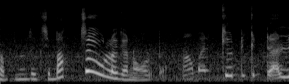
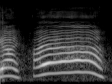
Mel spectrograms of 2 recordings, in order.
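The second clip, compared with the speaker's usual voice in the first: calling out; 8 semitones higher, 8 dB louder than usual. Acted. Calling the baby to come.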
